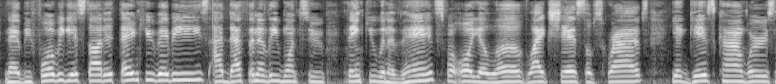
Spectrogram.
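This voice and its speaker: A man with a raspy voice, a spiritual coach giving a casual, affectionate, reassuring message straight to his viewers. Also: sits high, a bit bright. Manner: affectionate, reassuring, calls listeners "chosen ones" and "babies".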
